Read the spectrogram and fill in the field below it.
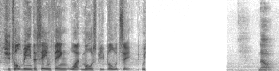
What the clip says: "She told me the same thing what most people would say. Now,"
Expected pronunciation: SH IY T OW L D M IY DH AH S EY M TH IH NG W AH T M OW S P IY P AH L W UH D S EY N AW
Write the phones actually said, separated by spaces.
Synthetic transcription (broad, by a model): SH IY T OW L D M IY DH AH S EY M TH IH NG W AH T M OW S P IY P AH L W UH D S EY N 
